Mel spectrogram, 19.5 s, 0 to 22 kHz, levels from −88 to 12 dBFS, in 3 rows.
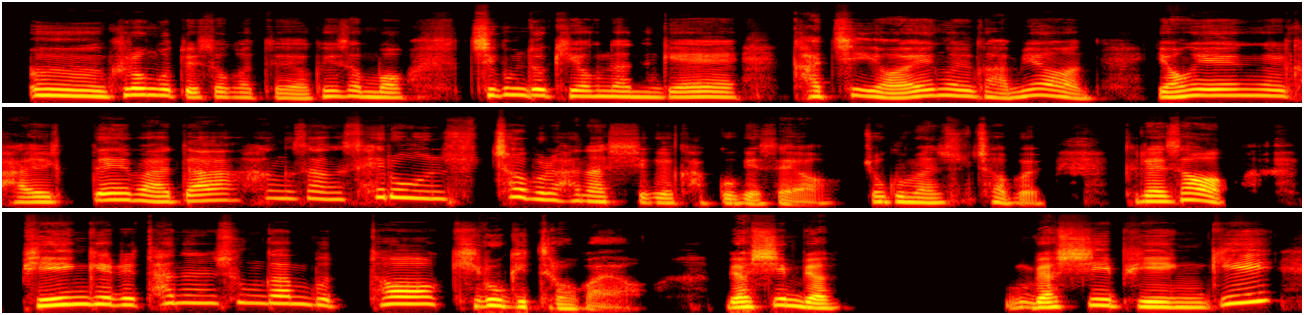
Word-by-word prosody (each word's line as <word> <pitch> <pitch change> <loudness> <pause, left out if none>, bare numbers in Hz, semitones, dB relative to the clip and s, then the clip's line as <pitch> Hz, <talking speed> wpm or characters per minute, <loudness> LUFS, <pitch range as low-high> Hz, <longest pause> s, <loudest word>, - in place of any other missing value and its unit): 응. 205 -4 +2
그런 225 +6 +3
것도 210 -6 -1
있었던 160 +1 -6
것 155 -3 -9
같아요. 130 -3 -7
그래서 185 +3 -4
뭐 160 -2 -2 0.3
지금도 220 -1 +1
기억나는 180 -4 -2
게 165 0 -1 0.3
같이 185 +2 -2
여행을 190 +7 0
가면 170 - -3 0.4
여행을 215 +3 +1
갈 165 -1 -3 0.2
때마다 210 -2 +1
항상 275 -3 -7
새로운 295 0 -2
수첩을 265 -1 -2
하나씩을 170 -8 -4
갖고 135 -2 -9
계세요 125 +4 -7
조그마한 165 -3 -2
수첩을. 150 -4 -7 0.4
그래서 185 +5 +4 0.5
비행기를 240 +2 +4
타는 290 +4 -4
순간부터 265 - +2
기록이 190 -3 +2
들어가요. 120 - -6 0.4
몇 165 +1 +6
십 210 +4 +5
몇 140 -4 +5 0.8
몇 160 0 +3
시 210 +5 +4
비행기 175 - +3
185 Hz, 275 characters per minute, -21 LUFS, 165-230 Hz, 0.8 s, 몇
